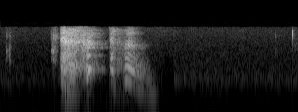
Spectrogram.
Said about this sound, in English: Clearing her throat.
